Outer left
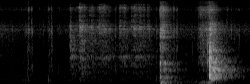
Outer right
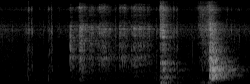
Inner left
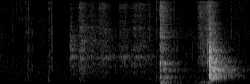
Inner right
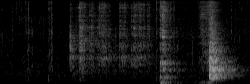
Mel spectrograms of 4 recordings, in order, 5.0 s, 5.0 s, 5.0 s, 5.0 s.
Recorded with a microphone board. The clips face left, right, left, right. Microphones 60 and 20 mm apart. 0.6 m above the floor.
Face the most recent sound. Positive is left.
turn(degrees=55)  # may be behind; listen again after turning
